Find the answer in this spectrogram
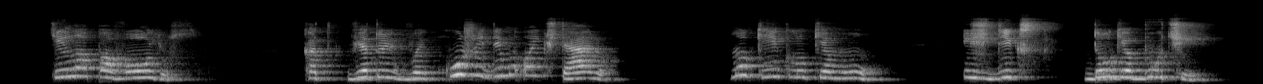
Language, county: Lithuanian, Vilnius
